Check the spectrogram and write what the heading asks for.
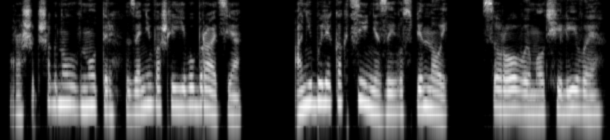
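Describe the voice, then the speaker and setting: A woman's voice: sits low, mellow, dry recording, clean studio sound. A woman narrating a first-person audiobook story with dramatic, emotional delivery.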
